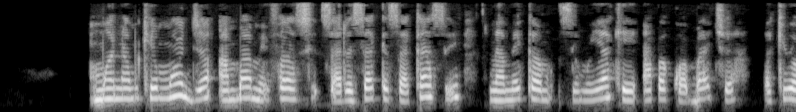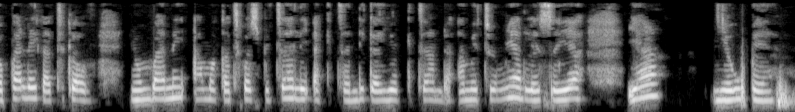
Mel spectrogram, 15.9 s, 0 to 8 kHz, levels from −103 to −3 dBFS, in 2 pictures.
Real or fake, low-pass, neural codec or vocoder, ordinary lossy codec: fake; 7.2 kHz; vocoder, 24 kHz, 100 mel bands, Vocos; MP3, 48 kbps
